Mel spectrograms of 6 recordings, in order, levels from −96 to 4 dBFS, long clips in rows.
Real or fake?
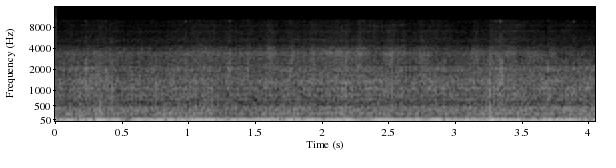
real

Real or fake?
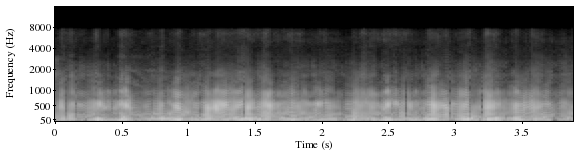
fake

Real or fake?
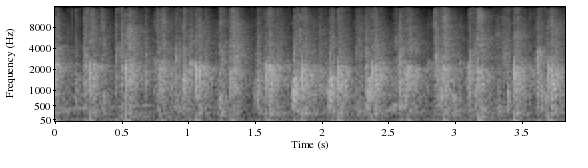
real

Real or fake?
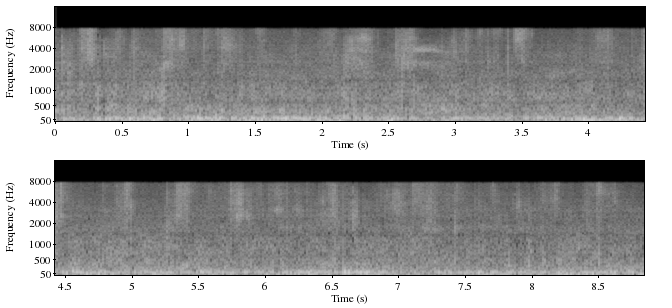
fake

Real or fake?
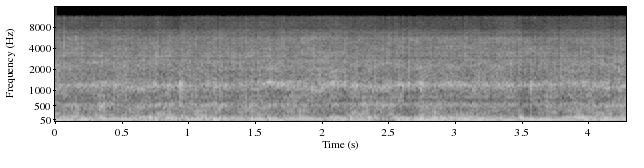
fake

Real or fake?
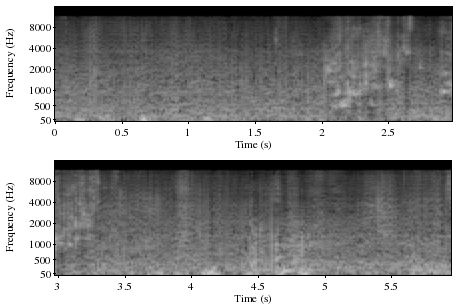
fake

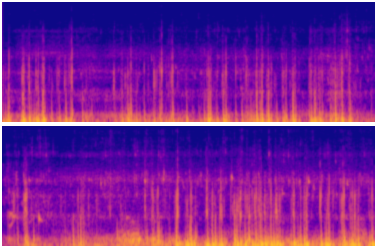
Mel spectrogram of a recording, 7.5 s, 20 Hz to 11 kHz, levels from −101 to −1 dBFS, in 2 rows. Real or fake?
real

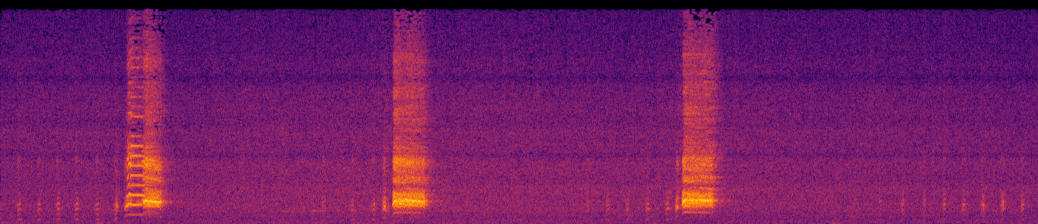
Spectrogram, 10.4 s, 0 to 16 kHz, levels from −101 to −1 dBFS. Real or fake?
real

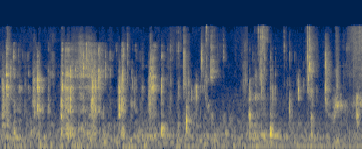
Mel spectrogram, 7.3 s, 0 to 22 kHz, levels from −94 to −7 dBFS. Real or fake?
real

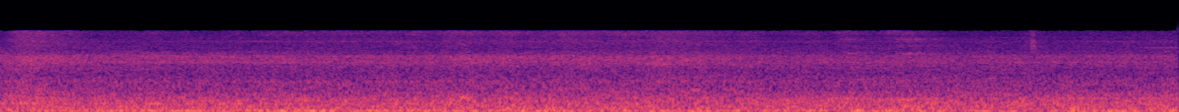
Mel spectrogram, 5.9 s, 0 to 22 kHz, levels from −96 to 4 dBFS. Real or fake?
real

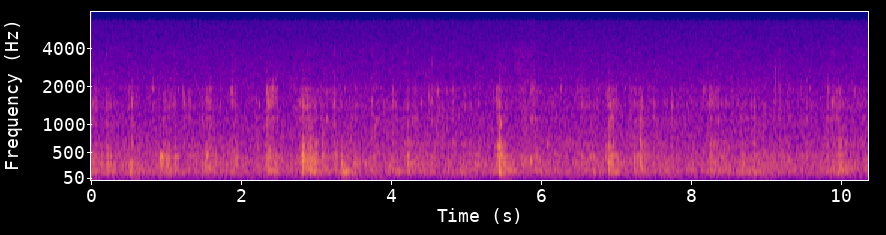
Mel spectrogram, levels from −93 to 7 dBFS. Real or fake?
real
